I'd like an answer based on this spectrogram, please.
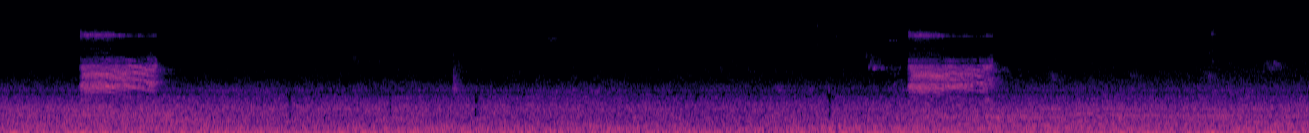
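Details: A squirrel makes magpie-like noises: two brief, harsh rasping calls, well apart, over a steady low rumble.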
